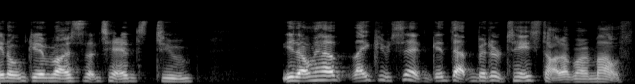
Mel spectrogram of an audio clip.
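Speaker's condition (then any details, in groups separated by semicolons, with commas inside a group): Cerebral palsy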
